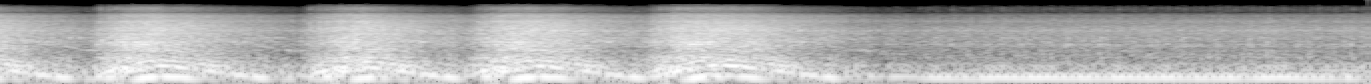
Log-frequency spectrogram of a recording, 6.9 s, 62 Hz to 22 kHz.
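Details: A 2001 Honda Rebel takes four quick, clean throttle blips that rise and fall smoothly, then settles to a steady idle, after a choked cold start at 22° that stalled once and a suspected minor fueling problem; normal idle and revving.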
